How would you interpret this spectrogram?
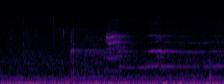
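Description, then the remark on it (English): A cat named Monkey, up in a balcony, meows in a few drawn-out, tonal cries, heard alone over a steady low background hum, moderately quiet. “Oh, monkey's up in the balcony meowing.”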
